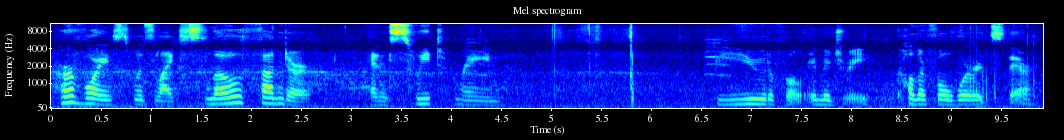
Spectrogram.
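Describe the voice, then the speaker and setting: Her voice is fairly low and mellow, and she reads slowly as she shares a children's picture book with expression. In teacherly fashion, this storyteller explains words and asks listeners questions. The audio is poor, with faint background noise.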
